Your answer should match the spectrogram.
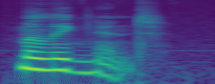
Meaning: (adjective) 1. Harmful, malevolent, injurious 2. Tending to produce death; threatening a fatal issue; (noun) A deviant; a person who is hostile or destructive to society
- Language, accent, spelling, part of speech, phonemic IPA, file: English, US, malignant, adjective / noun, /məˈlɪɡnənt/, En-us-malignant.ogg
